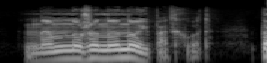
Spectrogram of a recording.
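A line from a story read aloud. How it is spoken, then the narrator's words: Muttering. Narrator (Russian): пробормотал я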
